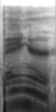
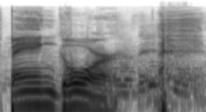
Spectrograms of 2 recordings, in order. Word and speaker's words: Bangor: It's not Banger. It's Bangor.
